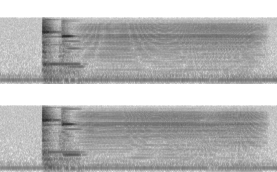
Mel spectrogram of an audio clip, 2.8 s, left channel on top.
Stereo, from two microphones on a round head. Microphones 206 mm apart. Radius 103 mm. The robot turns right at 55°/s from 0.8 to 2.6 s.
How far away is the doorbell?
About 1.5 m.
